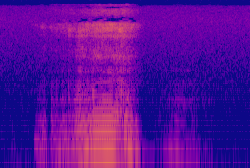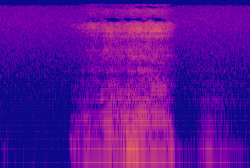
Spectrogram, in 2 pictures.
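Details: Two long, low, rattling snores about four seconds apart, each followed by a softer breath out; ordinary loud snoring.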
